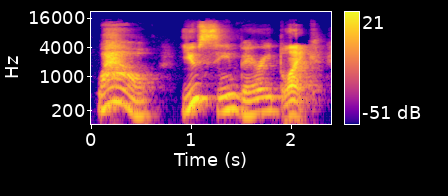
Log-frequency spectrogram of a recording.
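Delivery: low, slow, even delivery; calm validating parent. Shown as a demonstration. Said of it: "you're talking just like this".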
